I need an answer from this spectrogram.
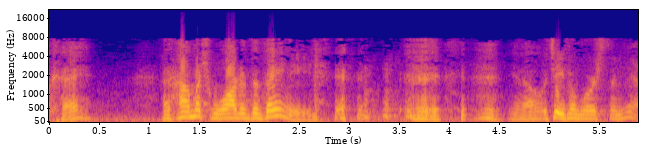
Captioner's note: laughs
